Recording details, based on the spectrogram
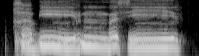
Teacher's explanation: தன்வீன்ல உள்ள ன் நூன் எடுத்துட்டு நூனுக்கு பதிலா மீம் சேர்த்து ஓதணும்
